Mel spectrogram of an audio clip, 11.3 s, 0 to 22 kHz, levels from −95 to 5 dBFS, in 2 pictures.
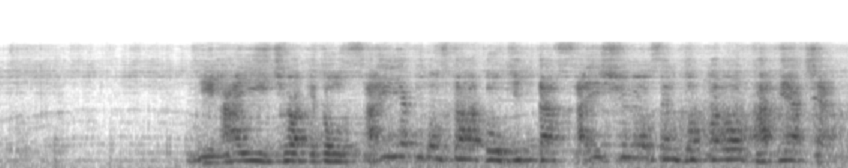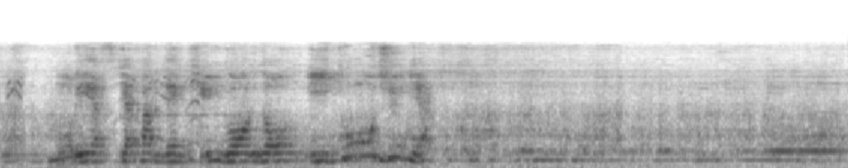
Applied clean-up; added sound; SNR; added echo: neural separator model SepFormer DNS4.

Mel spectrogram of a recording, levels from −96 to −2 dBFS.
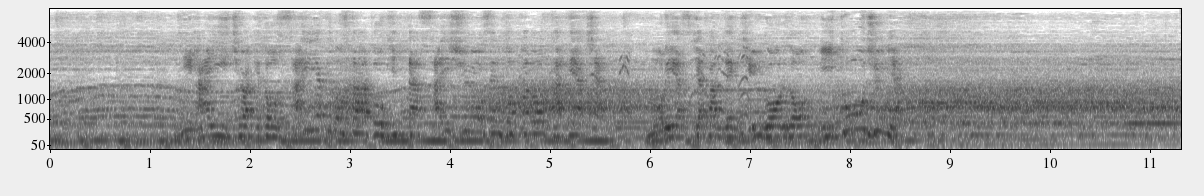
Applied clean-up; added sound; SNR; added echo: none; Dog; 15 dB; reverberation time 0.6 s.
